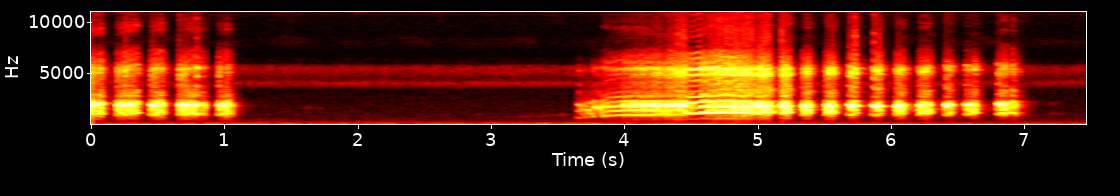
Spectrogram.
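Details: Female red junglefowl lure call for drawing in males and other hens: bursts of short rapid clucks, a pause, then a long rising harsh note followed by another quick cluck series.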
